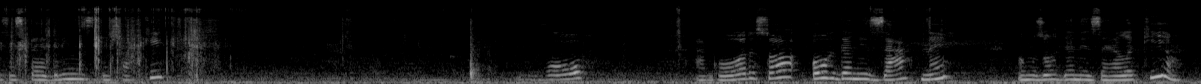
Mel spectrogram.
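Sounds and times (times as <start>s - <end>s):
pebbles dropping on soil: 0.0s - 2.6s.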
